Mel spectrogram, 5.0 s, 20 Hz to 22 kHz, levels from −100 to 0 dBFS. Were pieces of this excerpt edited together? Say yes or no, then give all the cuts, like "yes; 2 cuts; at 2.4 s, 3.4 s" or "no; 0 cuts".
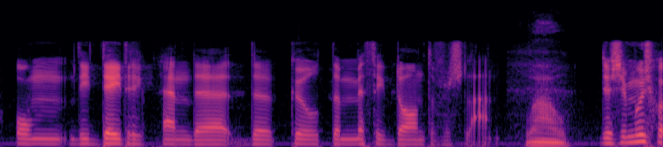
yes; 4 cuts; at 1.2 s, 1.8 s, 2.1 s, 3.8 s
